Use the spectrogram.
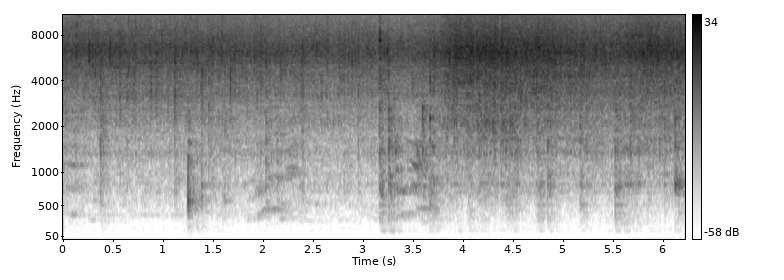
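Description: Onions fry in a pan with a bright, continuous sizzle while a spoon stirs them in irregular scrapes and light knocks, the sizzle swelling louder toward the end; close and with no talking.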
